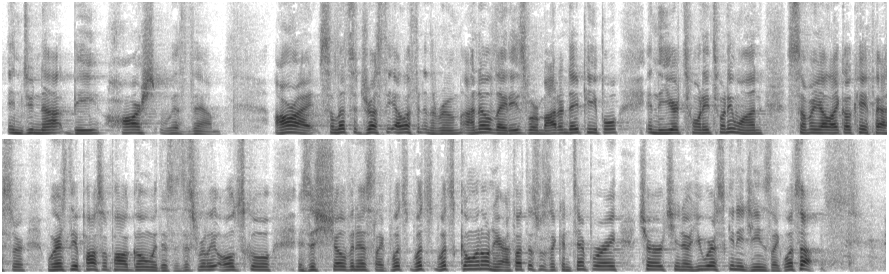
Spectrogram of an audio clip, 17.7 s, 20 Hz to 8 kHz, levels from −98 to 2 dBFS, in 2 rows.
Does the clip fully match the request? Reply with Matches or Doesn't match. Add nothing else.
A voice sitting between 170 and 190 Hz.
Matches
